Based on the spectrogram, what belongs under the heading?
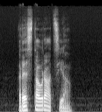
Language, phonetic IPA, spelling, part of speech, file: Polish, [ˌrɛstawˈrat͡sʲja], restauracja, noun, Pl-restauracja.ogg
